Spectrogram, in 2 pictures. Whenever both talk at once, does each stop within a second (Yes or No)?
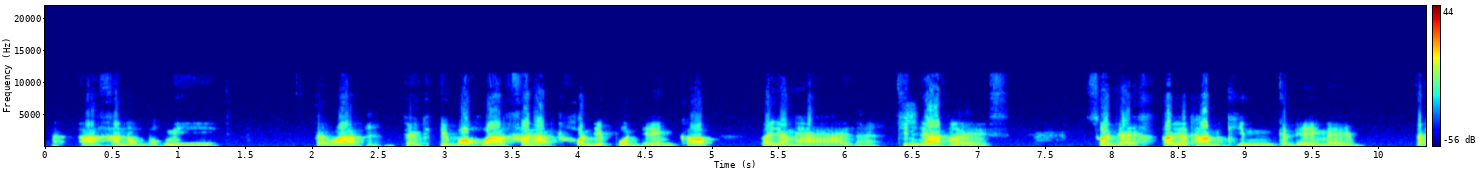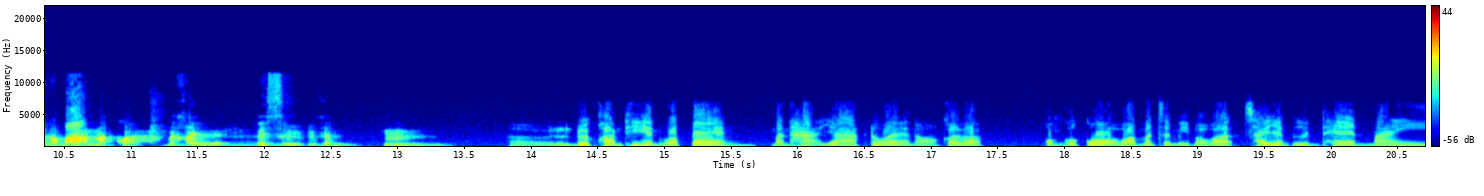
No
